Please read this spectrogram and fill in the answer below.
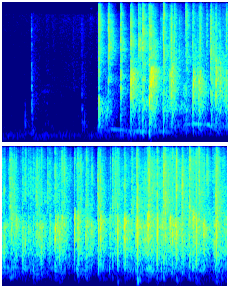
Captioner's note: audience applauding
